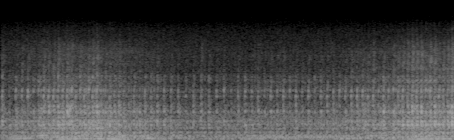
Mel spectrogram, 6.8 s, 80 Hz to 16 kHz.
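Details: 2006 Saturn Ion, owned five years, knocking began two weeks ago: quiet idle with fairly regular light knock about four per second; mechanic suspects a piston, others suggest another engine fault; owner says it won't rev up.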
